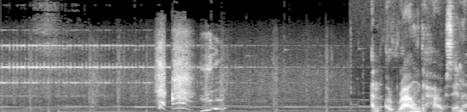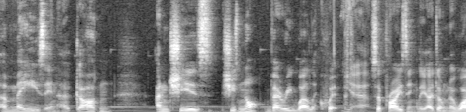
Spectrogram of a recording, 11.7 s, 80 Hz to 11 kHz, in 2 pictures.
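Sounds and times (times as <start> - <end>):
speech: 2.0 - 2.9, 4.6 - 11.6
strangers grunting and panting in a dark house: 2.0 - 2.9.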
